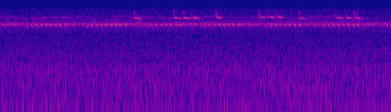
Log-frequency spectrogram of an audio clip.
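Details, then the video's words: Matsumushi cricket, nominate subspecies of mainland Japan, giving brief sharp, clear high chirps in small groups over a steady, unbroken high insect trill that runs throughout. "マツムシ（Xenogryllus marmoratus）の鳴き声"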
